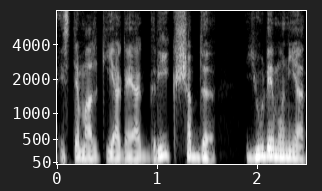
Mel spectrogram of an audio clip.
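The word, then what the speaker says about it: εὐδαιμονία: अरस्तु द्वारा इस्तेमाल किया गया ग्रीक शब्द यूडेमोनिया था।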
